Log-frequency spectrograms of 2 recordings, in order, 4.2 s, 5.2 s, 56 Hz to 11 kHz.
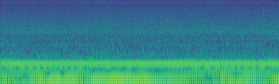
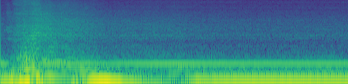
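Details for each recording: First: Megasquirt-tuned engine with custom headers and a fixed exhaust leak, warm idle with the AC on, idled up a little above 1,000 rpm: a steady low drone whose pitch dips and recovers every few seconds as the mixture goes lean. Minor idle hunting. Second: Megasquirt-tuned car with custom headers, exhaust leak near the O2 sensor fixed, fully warm, idle initial values raised: quick throttle blip, revs fall back smoothly and settle onto target idle without dipping or hunting; idle control healthy.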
